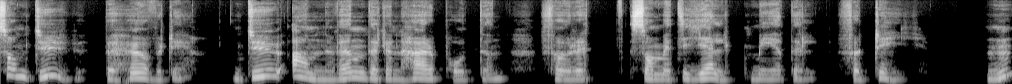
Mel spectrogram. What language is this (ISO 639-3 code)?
swe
